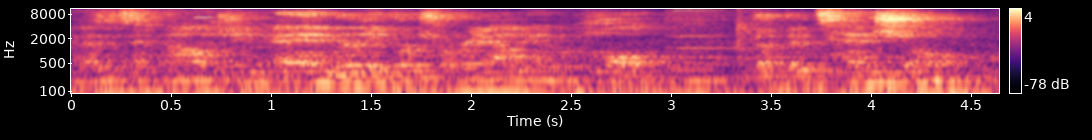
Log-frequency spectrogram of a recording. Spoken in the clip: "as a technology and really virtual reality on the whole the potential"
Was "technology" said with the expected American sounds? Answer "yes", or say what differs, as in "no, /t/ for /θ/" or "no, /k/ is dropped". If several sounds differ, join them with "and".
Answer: yes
